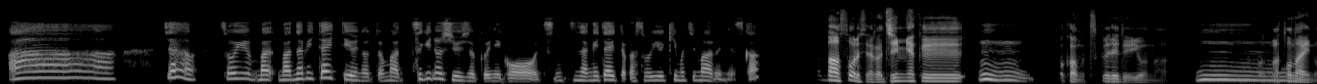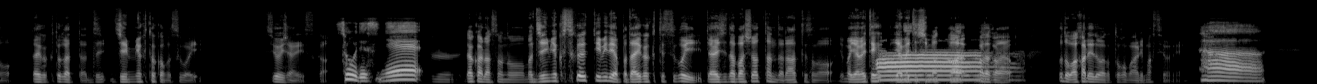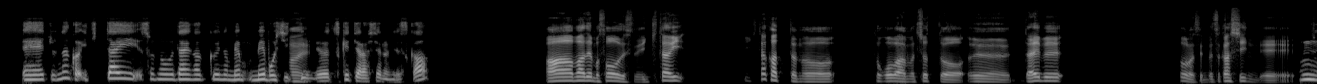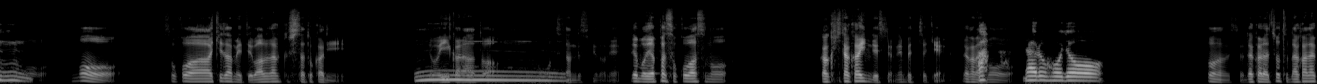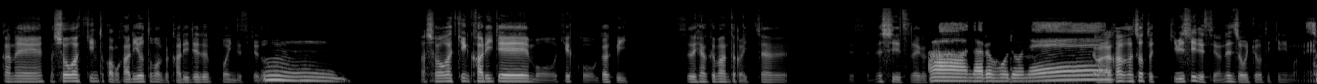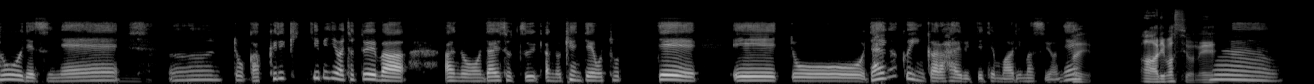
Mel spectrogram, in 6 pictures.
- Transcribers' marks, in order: drawn out: "うーん"
- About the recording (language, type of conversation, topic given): Japanese, advice, 学校に戻って学び直すべきか、どう判断すればよいですか？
